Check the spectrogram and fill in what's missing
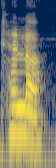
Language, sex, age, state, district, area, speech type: Bengali, female, 18-30, West Bengal, Jalpaiguri, rural, read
